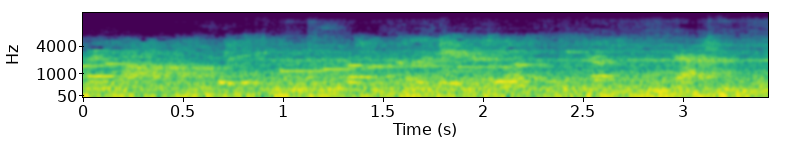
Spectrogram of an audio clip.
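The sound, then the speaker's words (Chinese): A subway train arriving at a platform gives a steady, moderately loud rumble throughout, with a few faint tonal notes over it. “你看地铁来了，咱们一起排队上车喽。”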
